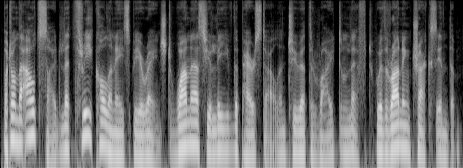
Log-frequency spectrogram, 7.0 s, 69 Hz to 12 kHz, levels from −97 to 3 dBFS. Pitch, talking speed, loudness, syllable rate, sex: 110 Hz, 235 wpm, -20 LUFS, 5.9 syllables/s, male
